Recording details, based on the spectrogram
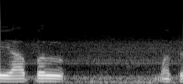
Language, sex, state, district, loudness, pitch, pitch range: Kannada, male, Karnataka, Raichur, -12 LUFS, 90 Hz, 90-135 Hz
